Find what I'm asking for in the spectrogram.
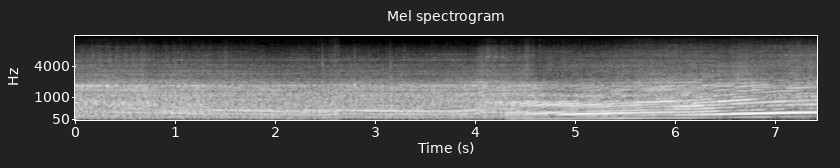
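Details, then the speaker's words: Suzuki RG125 two-stroke with fresh top end, test ride: crisp clean pull with pitch climbing steadily through the revs, no bogging; rides much better, main jet rise from 195 still considered. "It rides much better. Much better."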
